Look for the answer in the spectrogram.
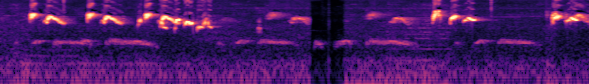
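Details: Female red-whiskered bulbul singing to stimulate males: bright warbled whistles repeated in bursts, accompanied throughout by lower, soft, drawn-out cooing notes from another bird.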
